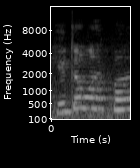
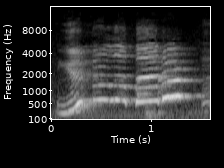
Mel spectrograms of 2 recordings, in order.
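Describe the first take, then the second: First: Quiet question. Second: High, slow, mock-astonished question; mock shock. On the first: Real, not acted. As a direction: murmur it gently. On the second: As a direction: play up the disbelief.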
